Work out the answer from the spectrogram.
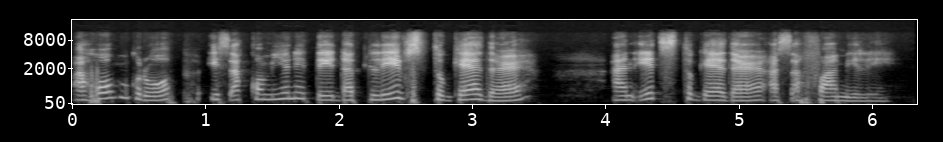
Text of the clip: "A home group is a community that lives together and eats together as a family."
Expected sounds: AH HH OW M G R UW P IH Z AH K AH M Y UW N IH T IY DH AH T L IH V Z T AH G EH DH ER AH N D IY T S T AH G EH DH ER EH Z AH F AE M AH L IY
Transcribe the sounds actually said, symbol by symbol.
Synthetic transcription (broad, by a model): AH HH OW M G R UW P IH S AH K AH M Y UW N IH T IY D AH T L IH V S T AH G EH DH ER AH N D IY T S T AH G EH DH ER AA S AH F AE M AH L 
